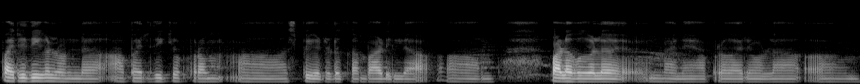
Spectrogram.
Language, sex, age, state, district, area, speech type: Malayalam, female, 45-60, Kerala, Palakkad, rural, spontaneous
